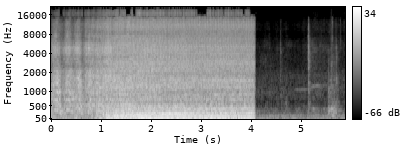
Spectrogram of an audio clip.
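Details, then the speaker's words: Mitsubishi Pajero 4G54 with Weber carburettor, rocker cover refitted after compression test: cranks, catches, then races to a high steady speed until shut off; throttle stuck open, idle too high; timing later found miles out with chain tension lost. "It's all up a bit too high. Too high. The throttle stuck."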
